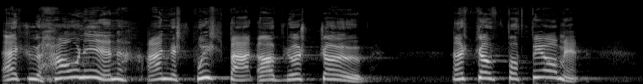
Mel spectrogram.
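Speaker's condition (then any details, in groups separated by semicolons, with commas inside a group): Deafness; deaf during school years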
